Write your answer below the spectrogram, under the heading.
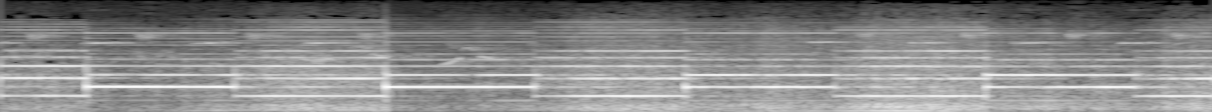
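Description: Swiss ambulance's two-tone siren, alternating evenly between a high and a low note, each held about three-quarters of a second, over the low rumble of street traffic.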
